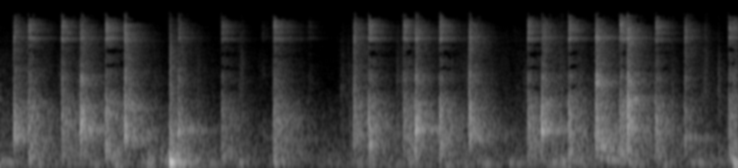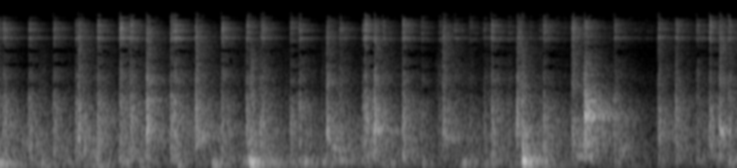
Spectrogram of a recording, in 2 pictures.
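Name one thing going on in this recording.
A ping pong ball clicks rapidly back and forth between paddles and table.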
